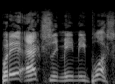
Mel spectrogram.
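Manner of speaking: ordinary talk, nothing marked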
